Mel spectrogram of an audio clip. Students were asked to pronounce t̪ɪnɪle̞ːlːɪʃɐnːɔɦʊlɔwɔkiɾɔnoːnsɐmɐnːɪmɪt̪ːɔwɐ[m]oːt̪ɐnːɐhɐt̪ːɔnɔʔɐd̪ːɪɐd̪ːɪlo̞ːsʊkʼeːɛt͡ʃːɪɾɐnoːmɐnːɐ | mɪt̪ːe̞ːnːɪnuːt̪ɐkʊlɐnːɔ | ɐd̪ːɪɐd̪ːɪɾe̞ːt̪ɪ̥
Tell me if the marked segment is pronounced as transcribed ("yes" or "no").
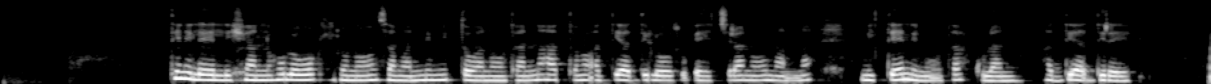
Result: no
